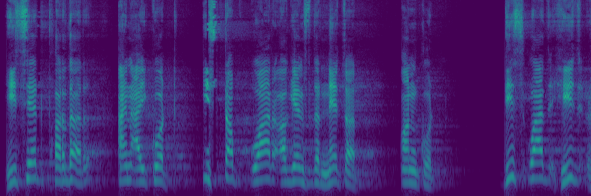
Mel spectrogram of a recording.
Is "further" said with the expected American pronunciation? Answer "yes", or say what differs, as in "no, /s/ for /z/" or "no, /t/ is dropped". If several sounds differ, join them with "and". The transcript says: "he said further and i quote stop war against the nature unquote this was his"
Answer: no, /p/ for /f/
